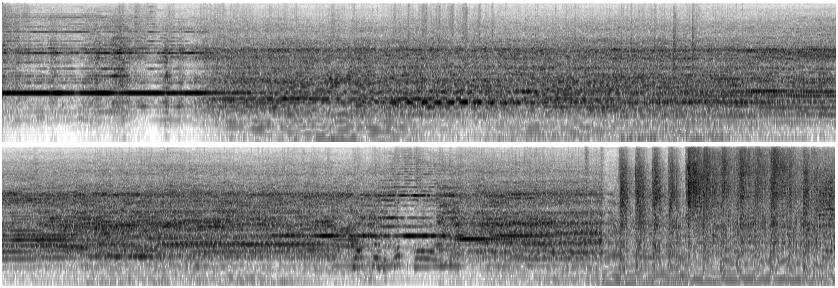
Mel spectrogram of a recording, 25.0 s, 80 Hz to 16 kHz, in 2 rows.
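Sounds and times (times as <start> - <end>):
high ringing tone: 0.0 - 8.5, 11.2 - 21.7
rock band playing loud: 0.0 - 25.0.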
